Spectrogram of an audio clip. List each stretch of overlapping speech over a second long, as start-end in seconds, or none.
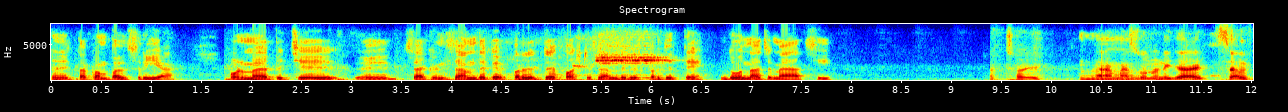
none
